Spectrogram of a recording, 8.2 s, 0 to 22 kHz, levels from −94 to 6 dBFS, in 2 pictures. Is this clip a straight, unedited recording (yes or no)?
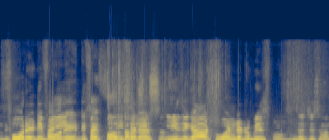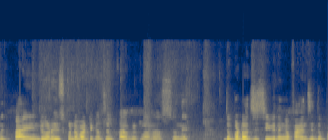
no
